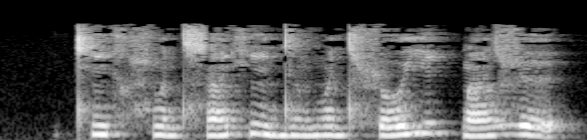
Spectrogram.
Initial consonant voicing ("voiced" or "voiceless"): voiceless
